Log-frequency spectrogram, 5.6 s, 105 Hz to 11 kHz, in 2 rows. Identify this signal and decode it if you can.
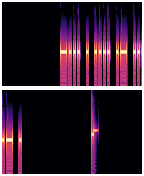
Morse code, heard as a keyed tone, about 28 wpm, 700 Hz. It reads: BEHAVE
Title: Six Letter Words - 28wpm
